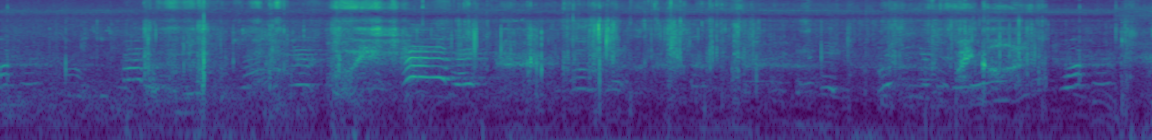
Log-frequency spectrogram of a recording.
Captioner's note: shouting and rustling noises from a distance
